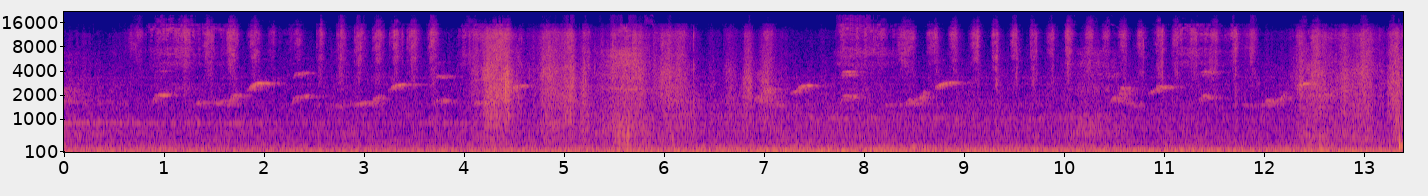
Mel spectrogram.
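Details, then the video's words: A pet male cockatiel sings his song indoors, a sign of a happy bird: short whistled phrases with rising and falling notes repeated over a steady indoor hum. "a singing cockatiel is a happy cockatiel so we always like to hear that sound I"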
